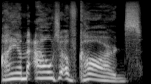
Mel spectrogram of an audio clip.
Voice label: Female Human No Cards

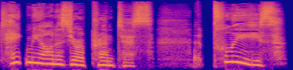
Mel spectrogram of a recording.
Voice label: Human Female; Story Hero Jaina; Story Jaina Mission1 Intro

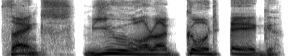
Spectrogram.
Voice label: Male Orc Thanks

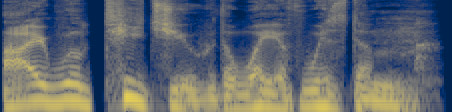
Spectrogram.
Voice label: Male Orc Start

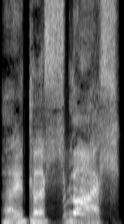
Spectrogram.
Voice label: Male Ogre Attack

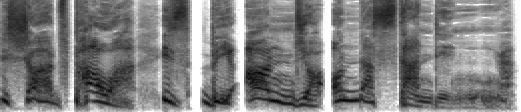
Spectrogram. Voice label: Male Troll Emote Response

